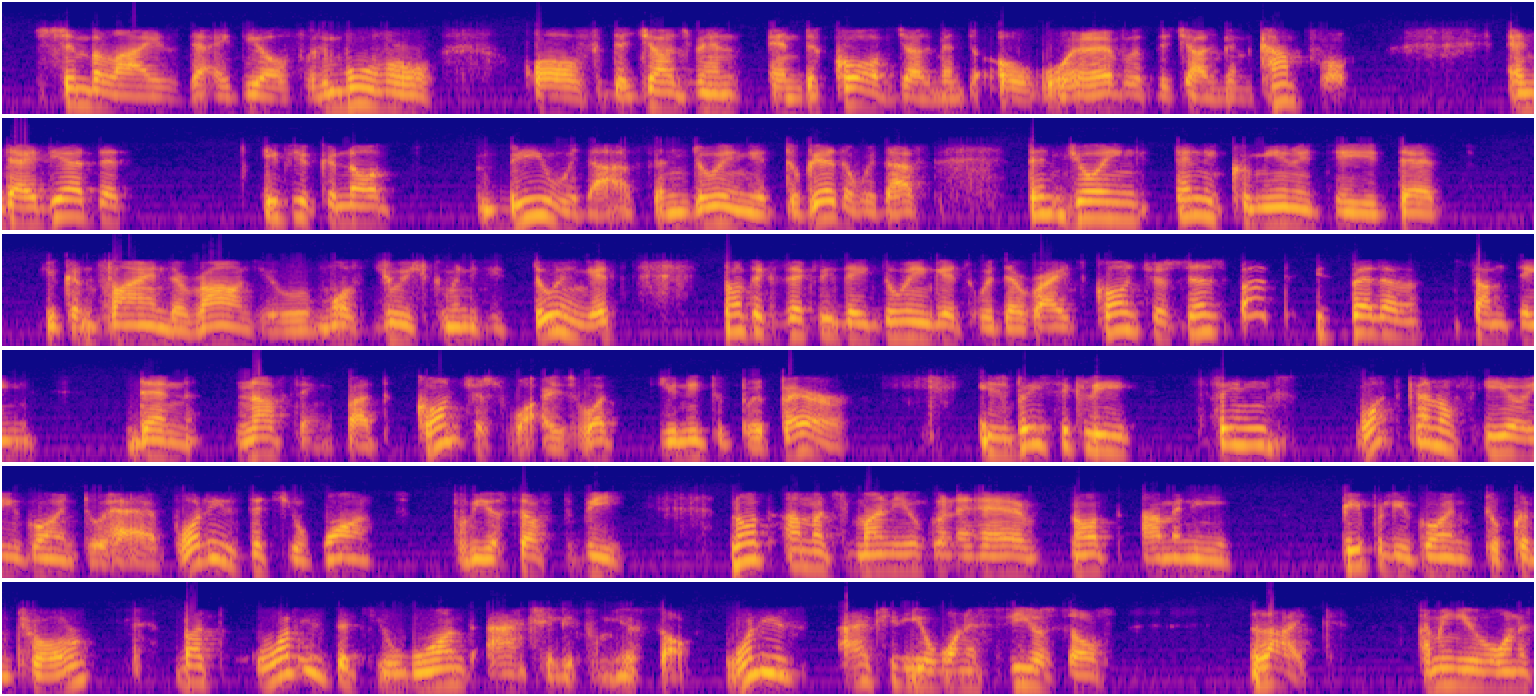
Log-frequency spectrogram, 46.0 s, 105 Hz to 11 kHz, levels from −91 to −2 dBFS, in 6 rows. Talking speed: 170 wpm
